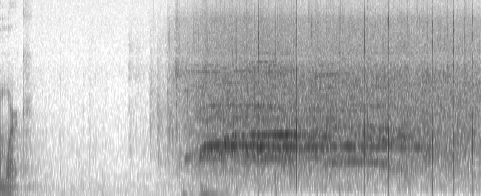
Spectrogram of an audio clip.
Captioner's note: audience applauding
